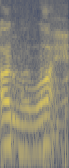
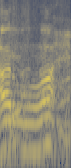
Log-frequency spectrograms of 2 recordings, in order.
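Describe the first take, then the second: The two takes are said the same way.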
